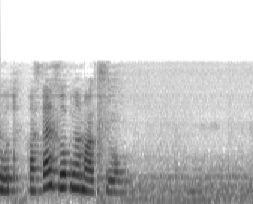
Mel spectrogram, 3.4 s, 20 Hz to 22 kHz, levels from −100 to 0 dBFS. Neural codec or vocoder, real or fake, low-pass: autoencoder, 48 kHz, 32 numbers a frame, DAC-VAE, trained on Japanese speech; fake; 7.2 kHz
